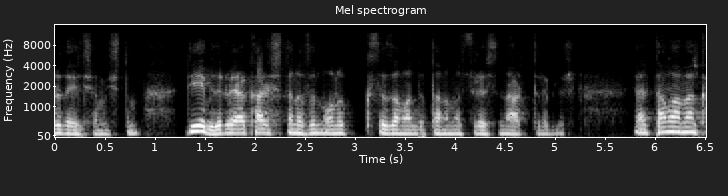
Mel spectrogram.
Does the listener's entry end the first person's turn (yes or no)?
no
